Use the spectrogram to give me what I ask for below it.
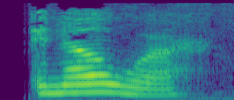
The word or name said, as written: inower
